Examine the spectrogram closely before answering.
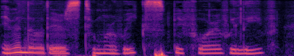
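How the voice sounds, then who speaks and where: A woman speaks at a medium pitch with monotone, flat intonation and a somewhat breathy voice. The sound is dry and close with no echo. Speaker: journaling YouTuber. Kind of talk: casual vlog talk. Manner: halting.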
